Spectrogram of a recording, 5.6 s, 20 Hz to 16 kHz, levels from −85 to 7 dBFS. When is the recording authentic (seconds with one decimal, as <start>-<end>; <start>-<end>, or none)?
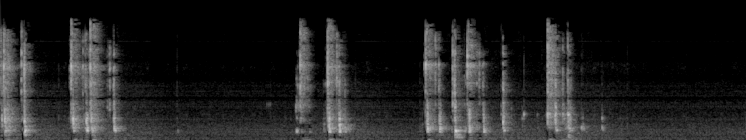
0.0-5.6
